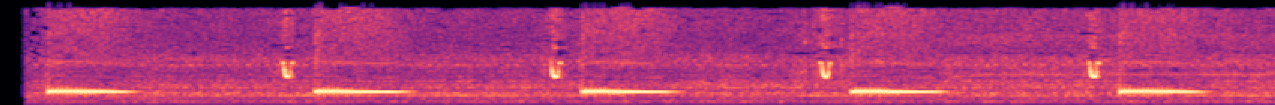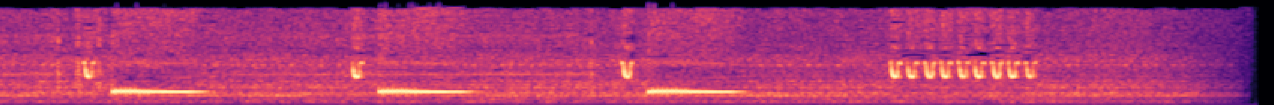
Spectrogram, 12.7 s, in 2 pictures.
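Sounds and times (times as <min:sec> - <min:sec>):
radar sound: 0:00.2 - 0:00.8, 0:01.4 - 0:02.1, 0:02.8 - 0:03.4, 0:04.1 - 0:04.8, 0:05.4 - 0:07.5, 0:08.1 - 0:10.2, 0:10.8 - 0:11.6.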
